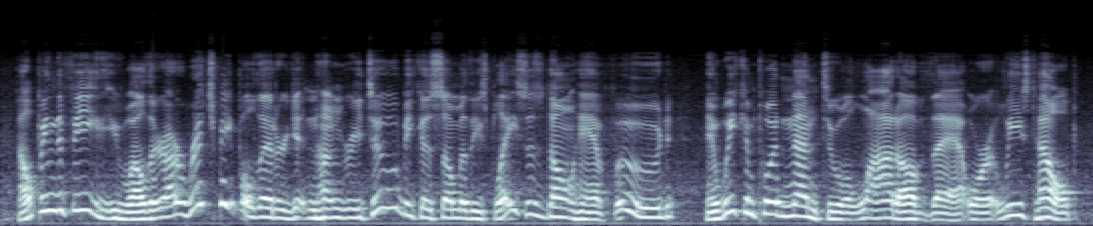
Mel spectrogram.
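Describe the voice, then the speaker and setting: Noticeable background noise surrounds a man speaking fairly slowly. His pitch is fairly high and his intonation lively. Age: 60s. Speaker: self-declared presidential candidate. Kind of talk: campaign monologue.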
